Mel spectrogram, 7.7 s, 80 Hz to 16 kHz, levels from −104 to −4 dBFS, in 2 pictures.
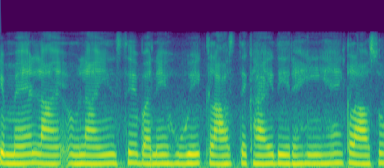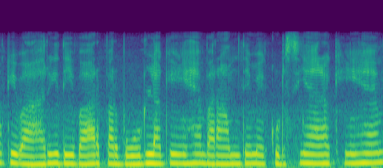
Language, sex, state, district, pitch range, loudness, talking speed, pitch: Hindi, female, Uttar Pradesh, Jalaun, 185-195 Hz, -14 LUFS, 185 wpm, 190 Hz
